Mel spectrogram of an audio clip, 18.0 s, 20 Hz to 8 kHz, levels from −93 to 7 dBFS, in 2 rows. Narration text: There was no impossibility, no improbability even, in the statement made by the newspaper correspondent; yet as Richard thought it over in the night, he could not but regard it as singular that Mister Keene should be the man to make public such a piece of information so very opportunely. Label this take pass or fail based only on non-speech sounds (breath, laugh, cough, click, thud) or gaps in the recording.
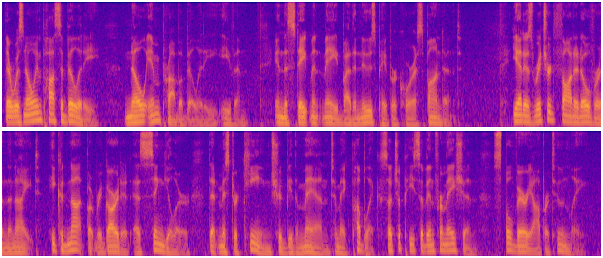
fail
